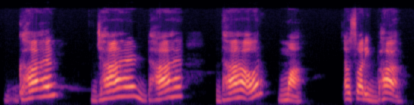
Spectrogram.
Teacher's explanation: ये हमारे सघोष महाप्राण हैं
